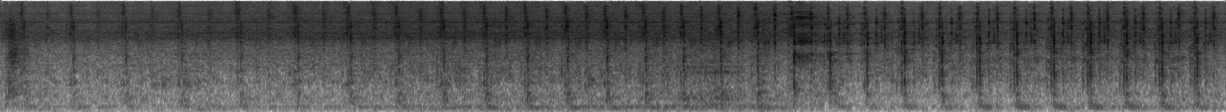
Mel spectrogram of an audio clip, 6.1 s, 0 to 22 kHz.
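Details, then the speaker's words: Model horizontal steam engine (aluminum casting, piston valve, 9/16" bore, 3/4" stroke) with a flywheel-pin reversing mechanism, running on compressed air at about 1.5 psi. Quick, even chuffing at about 160 beats per minute, running smoothly in reverse. "It doesn't take much pressure to run these. That's about 1 and 12 lbs of pressure."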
